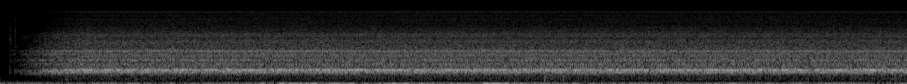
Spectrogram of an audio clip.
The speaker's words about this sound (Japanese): 体を起こしても大丈夫ですよ。このままドライヤーもするので、座って待っていてください。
